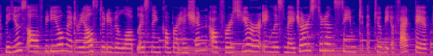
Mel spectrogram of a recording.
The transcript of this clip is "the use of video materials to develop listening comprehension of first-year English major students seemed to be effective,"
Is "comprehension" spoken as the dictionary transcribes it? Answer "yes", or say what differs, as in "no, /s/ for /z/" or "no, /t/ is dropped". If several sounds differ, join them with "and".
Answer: yes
